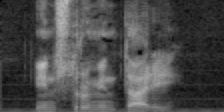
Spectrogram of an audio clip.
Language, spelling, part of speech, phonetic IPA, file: Russian, инструментарий, noun, [ɪnstrʊmʲɪnˈtarʲɪj], Ru-инструментарий.ogg
- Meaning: instruments, tools (collectively), instrumentarium, tooling, toolkit, toolset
